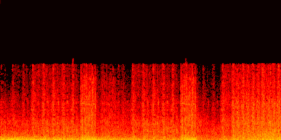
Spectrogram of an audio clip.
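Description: Dense gunfire crackles through a Close Combat IV battle, a continuous rattle of overlapping shots and bursts at moderate level with brief dips, no talking.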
